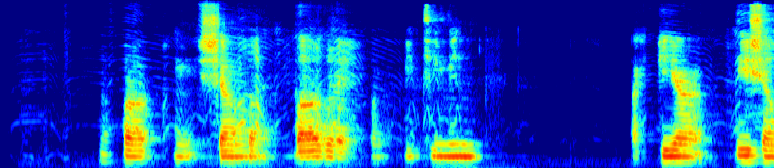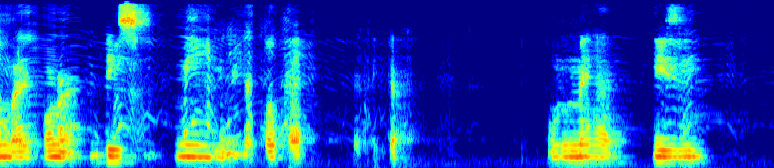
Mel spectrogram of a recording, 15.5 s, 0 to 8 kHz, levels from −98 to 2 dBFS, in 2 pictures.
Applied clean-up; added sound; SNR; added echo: neural mask model DeepFilterNet 3.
